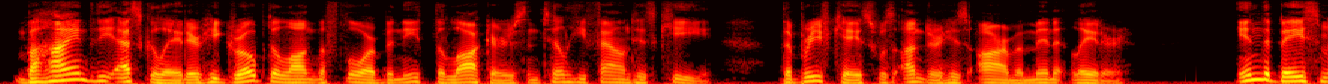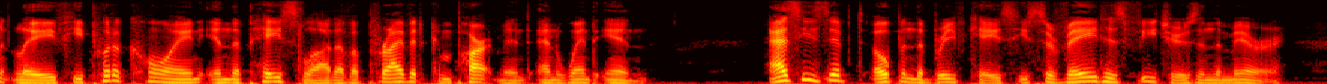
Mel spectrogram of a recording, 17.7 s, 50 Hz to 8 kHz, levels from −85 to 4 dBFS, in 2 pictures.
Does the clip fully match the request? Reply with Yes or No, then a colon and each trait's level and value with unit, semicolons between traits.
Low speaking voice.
Yes: low, 110 Hz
